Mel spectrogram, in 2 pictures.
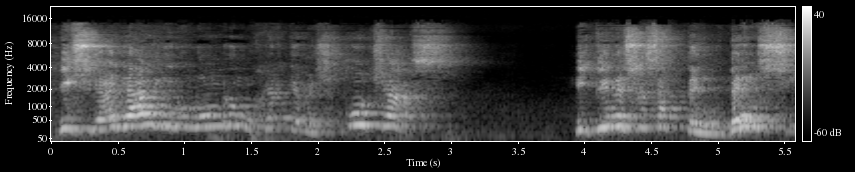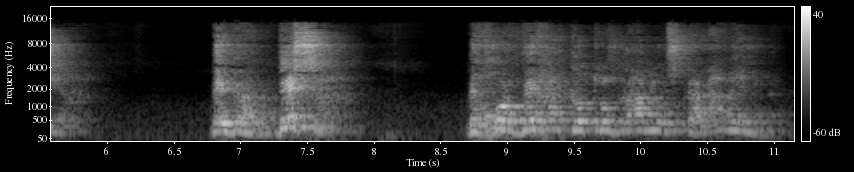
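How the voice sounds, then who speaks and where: High-voiced pastor in echoey church. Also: male voice, expressive, slow pace, a bit bright. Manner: storytelling, switching into English phrases. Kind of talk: preaching a sermon. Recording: echoey hall, voice from far off.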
